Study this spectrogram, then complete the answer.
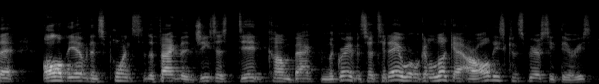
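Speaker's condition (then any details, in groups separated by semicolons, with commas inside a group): No condition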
